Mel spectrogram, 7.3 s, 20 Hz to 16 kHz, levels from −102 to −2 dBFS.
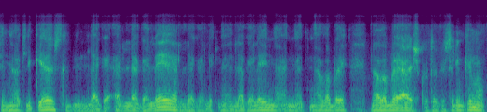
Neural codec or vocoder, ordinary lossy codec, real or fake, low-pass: codec, 16 kHz, 4 kbps, FreqCodec, smaller model; Opus, 16 kbps; fake; 7.2 kHz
